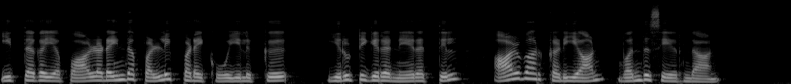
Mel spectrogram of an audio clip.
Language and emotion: Tamil, neutral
